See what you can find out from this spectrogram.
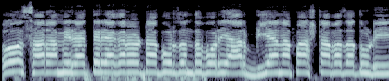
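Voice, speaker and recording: Mischievous little cartoon schoolboy, extremely high piping voice, cocky, noisy recording. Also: flat delivery, fast talker. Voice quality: tiny, piping, chipmunk-like voice. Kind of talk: comic cartoon dub. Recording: very noisy homemade cartoon dub.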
